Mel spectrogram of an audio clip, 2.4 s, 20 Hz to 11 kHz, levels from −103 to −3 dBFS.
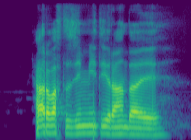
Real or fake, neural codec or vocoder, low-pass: fake; autoencoder, 48 kHz, 128 numbers a frame, DAC-VAE, trained on Japanese speech; 9.9 kHz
